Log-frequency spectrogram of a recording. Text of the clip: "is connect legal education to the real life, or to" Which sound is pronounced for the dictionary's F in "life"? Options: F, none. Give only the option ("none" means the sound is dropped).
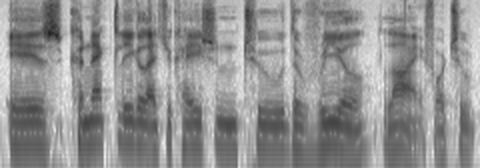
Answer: F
